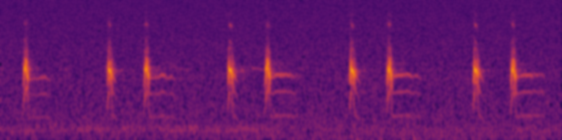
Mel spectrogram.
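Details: Scaled quail calling from a post near a trailhead in Embudito Canyon, Sandia Mountains foothills, Albuquerque, New Mexico, recorded with a shotgun microphone: short sharp two-part notes, each a clipped burst followed by a fading tail, given in quick pairs about every second.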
